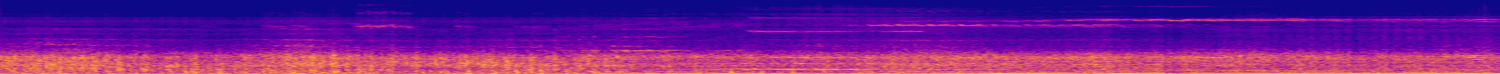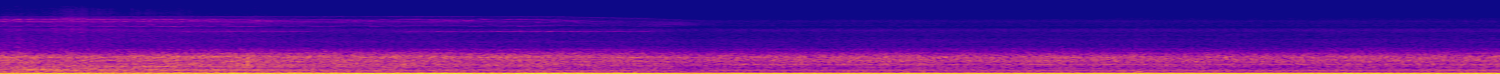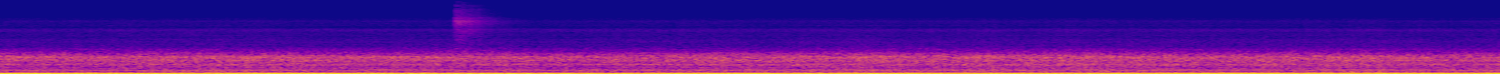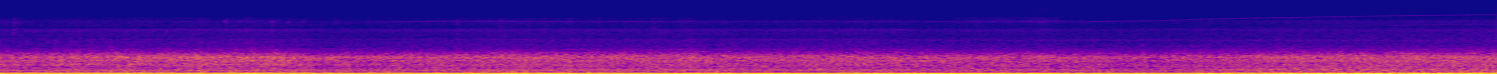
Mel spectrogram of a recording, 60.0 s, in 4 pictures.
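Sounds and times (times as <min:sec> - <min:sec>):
diesel locomotive drone: 0:00.0 - 0:59.9
train brake squeal: 0:02.6 - 0:22.1, 0:34.6 - 0:35.2
air brake hiss: 0:34.5 - 0:35.2.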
